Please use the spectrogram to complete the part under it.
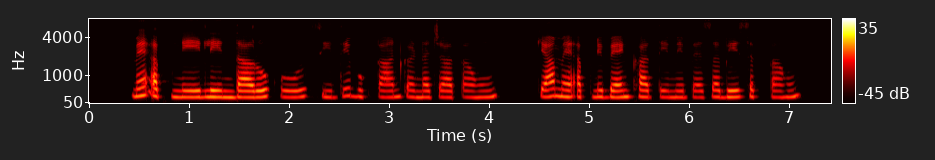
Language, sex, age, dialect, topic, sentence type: Hindi, female, 25-30, Hindustani Malvi Khadi Boli, banking, question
